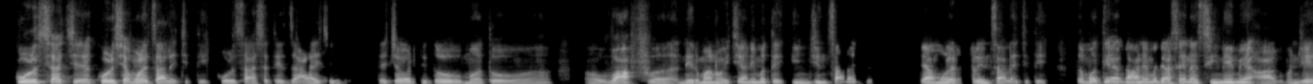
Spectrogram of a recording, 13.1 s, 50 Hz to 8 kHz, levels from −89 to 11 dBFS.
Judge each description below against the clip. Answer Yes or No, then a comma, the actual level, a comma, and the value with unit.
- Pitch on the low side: Yes, low, 115 Hz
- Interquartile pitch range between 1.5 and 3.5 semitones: No, average, 4.3 semitones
